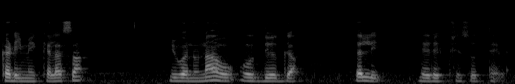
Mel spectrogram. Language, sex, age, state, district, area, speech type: Kannada, male, 18-30, Karnataka, Tumkur, rural, spontaneous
